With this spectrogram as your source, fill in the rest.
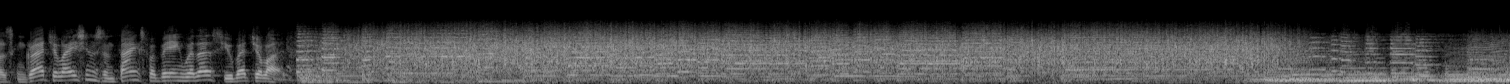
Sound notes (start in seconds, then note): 2.9 music and applause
